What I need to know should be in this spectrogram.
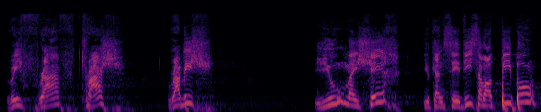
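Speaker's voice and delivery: loud, punched words with pauses between; rising, incredulous challenge; indignant rebuke. Real, not acted. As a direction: throw the insults back in outraged disbelief. Indignant rebuke of his sheikh.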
